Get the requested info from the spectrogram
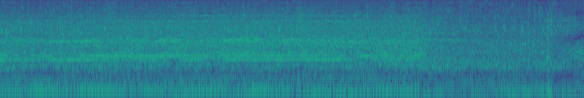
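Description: Water pouring from a tube into a small turtle pond, a steady trickle and splash. Behind it runs a steady motor drone from landscapers' equipment, which weakens about two-thirds of the way through.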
